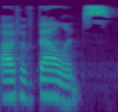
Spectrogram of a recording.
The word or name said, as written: out of balance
